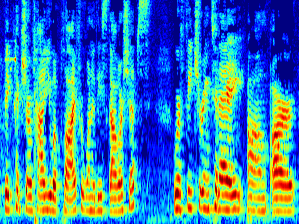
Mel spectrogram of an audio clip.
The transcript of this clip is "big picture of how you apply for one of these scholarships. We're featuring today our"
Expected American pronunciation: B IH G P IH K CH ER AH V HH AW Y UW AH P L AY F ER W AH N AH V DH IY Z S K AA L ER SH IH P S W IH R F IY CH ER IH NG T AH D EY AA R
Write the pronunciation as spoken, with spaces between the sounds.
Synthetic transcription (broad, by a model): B IH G P IH K CH ER AH V HH AW Y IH AH P L AY F ER W AH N AH V DH IY Z S K AA L ER SH IH P S W IH R F IY CH ER IH NG T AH D EY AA R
